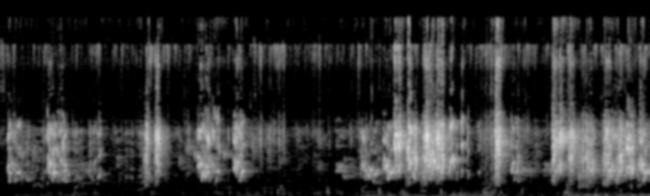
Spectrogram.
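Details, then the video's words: Budgerigar chattering in short bursts of bright, scratchy warbles and chirps, with brief pauses between phrases and quiet intervals in a small room. "Funny Budgie Sounds"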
